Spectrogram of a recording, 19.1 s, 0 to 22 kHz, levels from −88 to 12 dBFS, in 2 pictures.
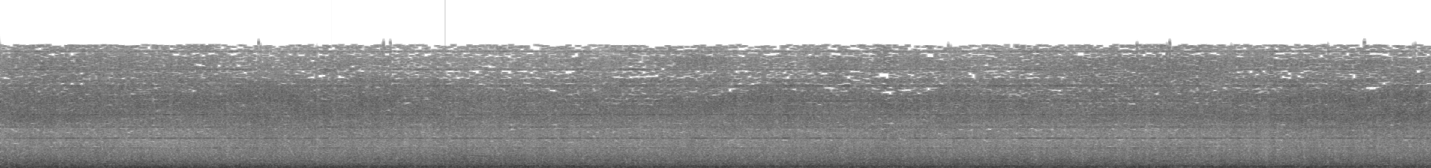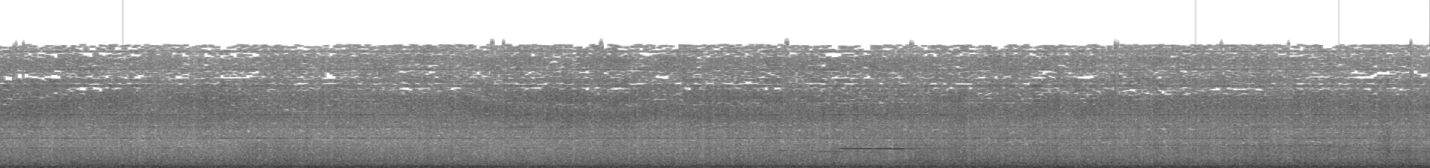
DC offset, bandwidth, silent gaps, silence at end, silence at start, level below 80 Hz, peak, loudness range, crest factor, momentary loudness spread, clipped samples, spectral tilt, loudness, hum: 2%; 16.5 kHz; none; 0 s; 0 s; -32 dBFS; 0 dBFS; 1 LU; 12 dB; 1 LU; under 0.1%; -3.5 dB/octave; -11 LUFS; none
